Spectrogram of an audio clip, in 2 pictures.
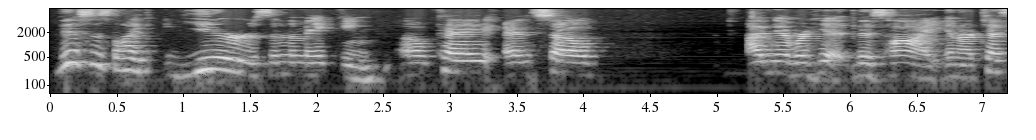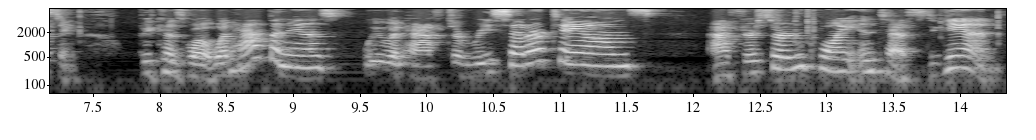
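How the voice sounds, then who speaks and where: A woman commentating her own live game stream in a bubbly, excitable way, squealing when she wins. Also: mid-range voice, a little slow, a little hiss or hum.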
